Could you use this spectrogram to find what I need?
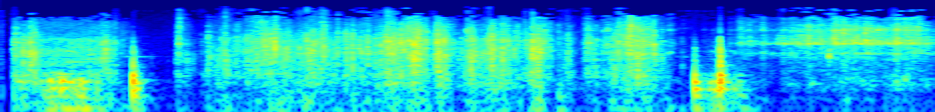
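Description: Something knocks against glass.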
